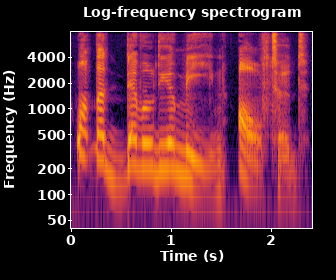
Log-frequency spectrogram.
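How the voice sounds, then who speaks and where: A man voicing a blustering, hot-tempered gentleman who shouts in outrage. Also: a little high, wildly swooping pitch, measured pace, vocal fry, no echo, studio quality, pitched above the performer's own voice, heavily acted. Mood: indignant. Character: blustering mustached man, hotel guest, angry.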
